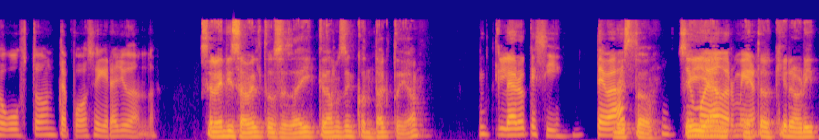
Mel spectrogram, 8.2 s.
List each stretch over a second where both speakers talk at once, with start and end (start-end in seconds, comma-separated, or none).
6.1-7.7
